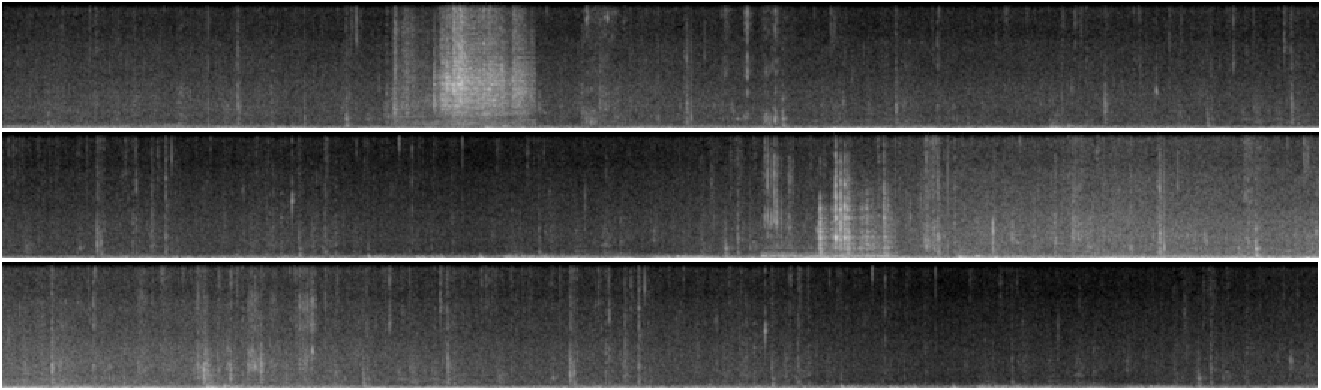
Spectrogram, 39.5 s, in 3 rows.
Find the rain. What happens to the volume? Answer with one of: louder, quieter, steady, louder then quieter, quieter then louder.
louder then quieter.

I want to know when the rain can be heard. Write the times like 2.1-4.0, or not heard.
0.0-39.4.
